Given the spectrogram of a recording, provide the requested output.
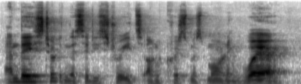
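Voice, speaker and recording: A man narrating a literary story as an audiobook reader, with deliberate, emphatic phrasing and occasional stumbles. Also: sits low, lively intonation, a little mellow.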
